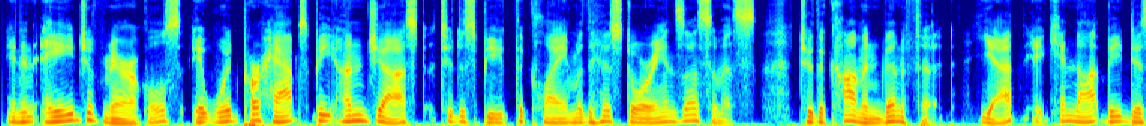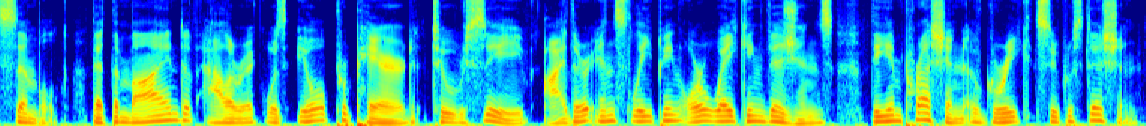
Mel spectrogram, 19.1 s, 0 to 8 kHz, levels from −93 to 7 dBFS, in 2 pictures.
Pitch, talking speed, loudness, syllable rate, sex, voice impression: 110 Hz, 150 wpm, -20 LUFS, 4.7 syllables/s, male, masculine, slightly middle-aged, thick, tensed, powerful, slightly soft, raspy, cool, intellectual, slightly mature, friendly, wild, lively, kind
